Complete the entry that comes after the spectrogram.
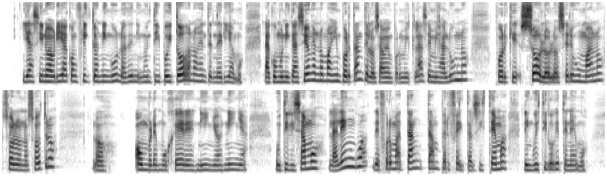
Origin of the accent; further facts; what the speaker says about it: Arrecife, Canary Islands, Spain; born there; Yo nací en Arrecife, aquí en Lanzarote, y estudié en el Agustín Espinosa, también en Arrecife, estudié en La Laguna, en Madrid, y llevo pues en la isla dando clase desde hace pues 8, 7 años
